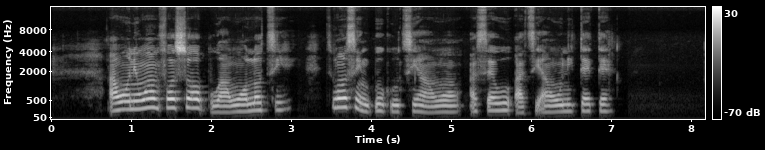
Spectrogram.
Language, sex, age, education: Yoruba, female, 15-29, tertiary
